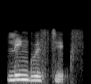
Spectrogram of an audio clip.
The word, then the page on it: linguistics: Indian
